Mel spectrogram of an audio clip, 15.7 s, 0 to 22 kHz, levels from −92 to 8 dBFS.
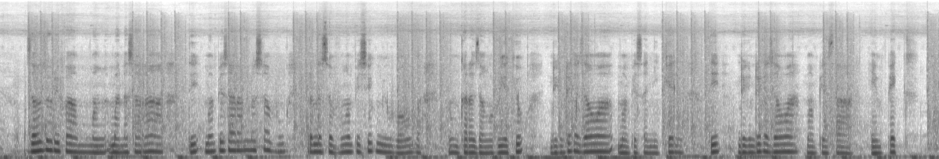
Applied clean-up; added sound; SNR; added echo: none; Gunshot, gunfire; 15 dB; none.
